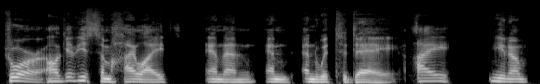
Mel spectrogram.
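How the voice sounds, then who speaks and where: A man's voice: mid-range voice, a little slow, dry recording. A man in his forties from San Diego, a guest on a video call, telling his family story directly and matter-of-factly from a room at home. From San Diego, USA. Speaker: guest, peace organization president. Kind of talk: virtual interview. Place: home room with plants and window. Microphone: webcam close up.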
